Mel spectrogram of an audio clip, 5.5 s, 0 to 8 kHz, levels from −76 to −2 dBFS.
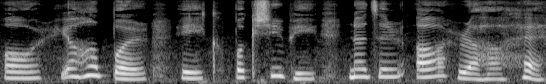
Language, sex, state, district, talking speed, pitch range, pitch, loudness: Hindi, female, Himachal Pradesh, Shimla, 110 wpm, 200-270 Hz, 230 Hz, -17 LUFS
